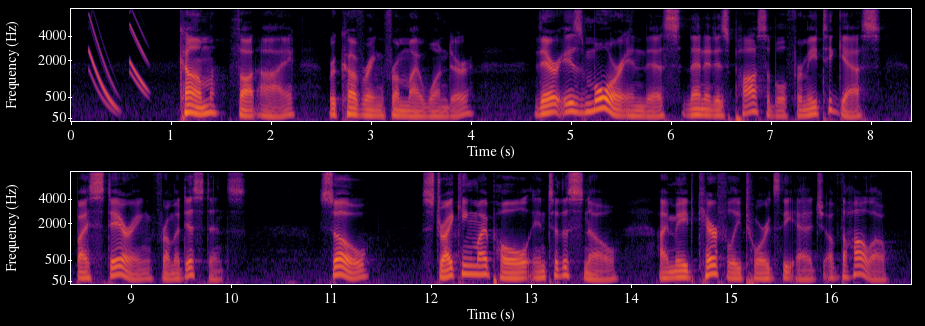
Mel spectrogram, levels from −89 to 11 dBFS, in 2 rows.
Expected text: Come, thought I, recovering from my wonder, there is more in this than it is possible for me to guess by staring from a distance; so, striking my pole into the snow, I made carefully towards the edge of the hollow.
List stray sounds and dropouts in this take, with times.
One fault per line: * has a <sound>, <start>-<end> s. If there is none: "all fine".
* has a chirp, 0.2-0.8 s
